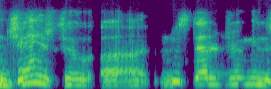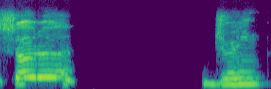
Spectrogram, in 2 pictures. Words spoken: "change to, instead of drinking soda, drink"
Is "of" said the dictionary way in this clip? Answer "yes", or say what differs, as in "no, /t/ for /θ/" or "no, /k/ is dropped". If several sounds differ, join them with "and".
yes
